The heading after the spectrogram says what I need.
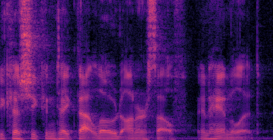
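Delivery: ordinary delivery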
